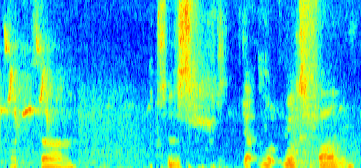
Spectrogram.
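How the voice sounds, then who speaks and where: A man chatting casually on a livestream, playful and quick to joke. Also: mid-range voice, noisy background. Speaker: guest.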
